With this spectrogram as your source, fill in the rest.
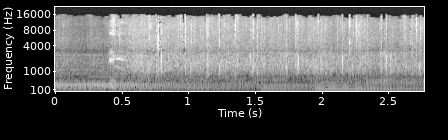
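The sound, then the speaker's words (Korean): A church audience claps steadily after a prayer to give glory to God, a dense crackling wash of many hands, while sustained keyboard chords play underneath and shift pitch partway through. “우리에게 응답하신 하나님께 큰 박수로 영광을 올려드리겠습니다.”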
